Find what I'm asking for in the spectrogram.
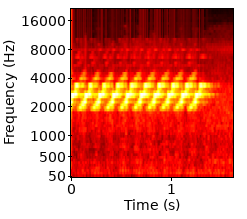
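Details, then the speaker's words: Yamaha XSR 155 with newly installed Masteracing one-way alarm, armed in sound mode and bike moved: rapid high warbling chirps, about seven per second for over a second, then fading; alarm siren triggered by movement. "Nah, ini alarm aktif dengan mode suara ya. Ketika digeser seperti ini, dia akan bunyi."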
